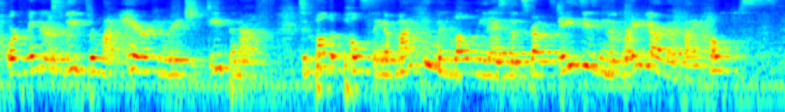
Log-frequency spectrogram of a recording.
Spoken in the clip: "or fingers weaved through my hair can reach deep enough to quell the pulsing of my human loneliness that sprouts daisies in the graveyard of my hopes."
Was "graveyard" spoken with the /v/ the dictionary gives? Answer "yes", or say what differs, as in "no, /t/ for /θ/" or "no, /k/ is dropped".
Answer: yes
